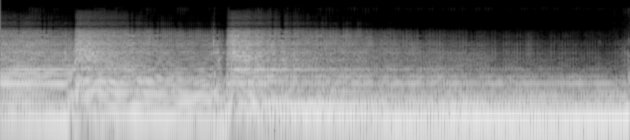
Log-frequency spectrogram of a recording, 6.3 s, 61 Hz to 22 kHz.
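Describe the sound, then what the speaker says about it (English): An overdriven guitar chord ringing through an 18-watt tube amp, loud and sustained with a fizzy, swirling layer riding over the top, the chord restruck twice before it decays. "That is the swirl that they talk about in an 18-watt amp."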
